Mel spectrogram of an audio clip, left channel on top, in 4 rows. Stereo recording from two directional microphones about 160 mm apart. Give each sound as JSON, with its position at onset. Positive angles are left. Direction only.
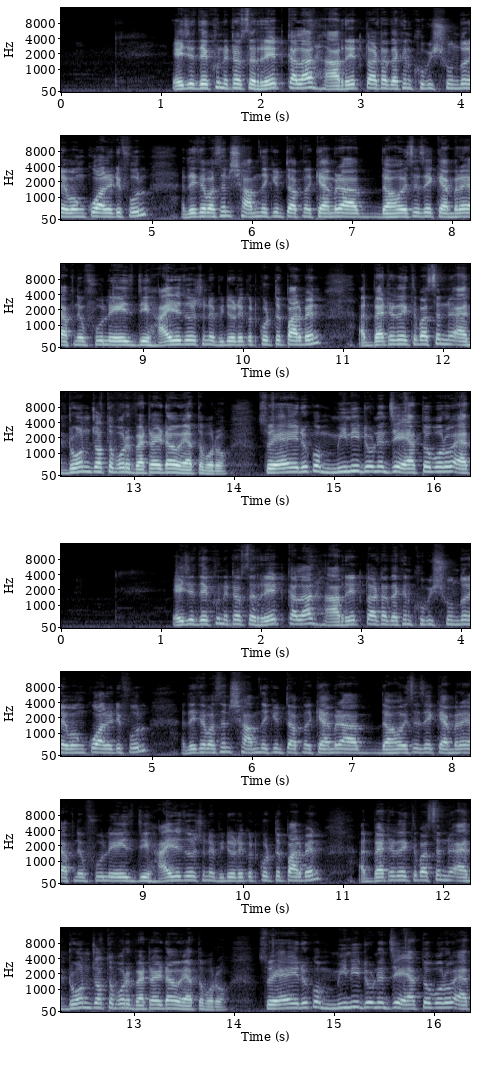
{"t": 1.1, "sound": "speech", "side_deg": 35}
